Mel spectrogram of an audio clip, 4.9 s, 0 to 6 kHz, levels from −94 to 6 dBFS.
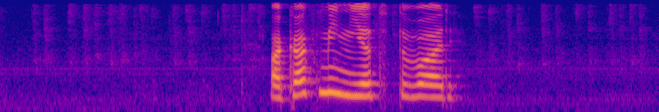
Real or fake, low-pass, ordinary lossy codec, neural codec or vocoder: real; 5.4 kHz; none; none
